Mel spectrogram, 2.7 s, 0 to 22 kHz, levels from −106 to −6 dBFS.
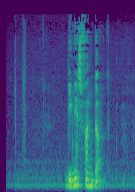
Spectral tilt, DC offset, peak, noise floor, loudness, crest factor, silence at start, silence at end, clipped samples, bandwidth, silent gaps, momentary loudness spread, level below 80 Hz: -4 dB/octave; under 0.1%; -12 dBFS; -55 dBFS; -29 LUFS; 22 dB; 0.45 s; 0.2 s; under 0.1%; 16 kHz; none; 24 LU; -74 dBFS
